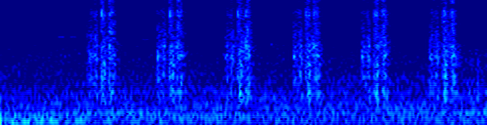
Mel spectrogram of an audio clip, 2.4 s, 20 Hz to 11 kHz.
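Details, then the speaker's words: Canon Rebel T7i (800D) DSLR set to low-speed continuous drive with the shutter button held: six crisp, evenly spaced shutter clicks at about three per second, each clean; continuous shooting working normally. "come over here low speed shooting continuous so as long as you're holding down the shoot button listen"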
